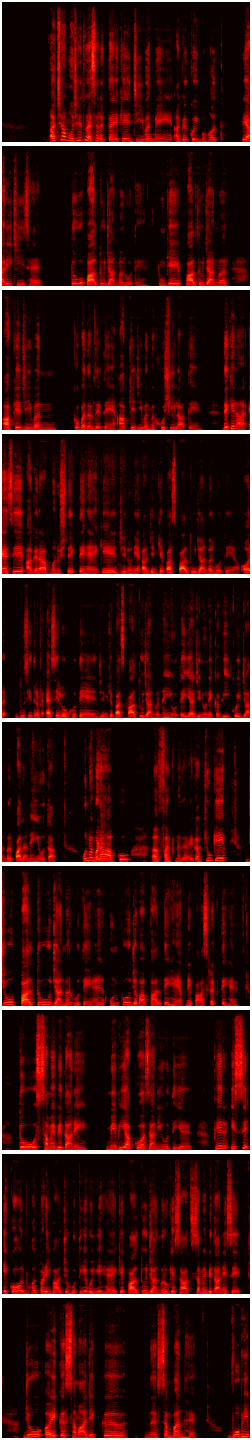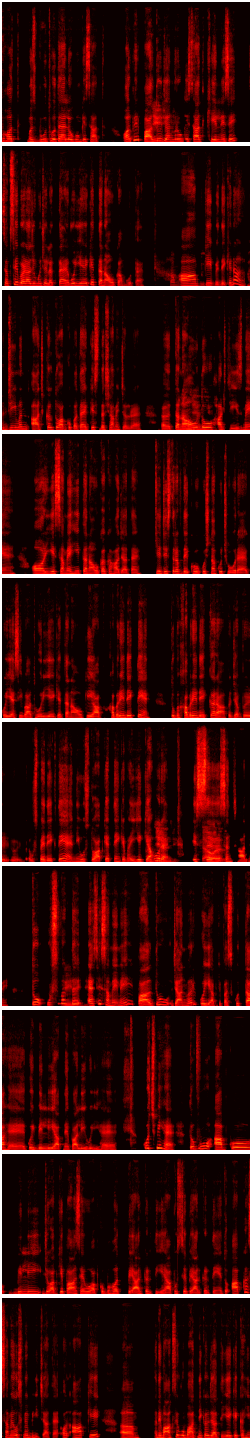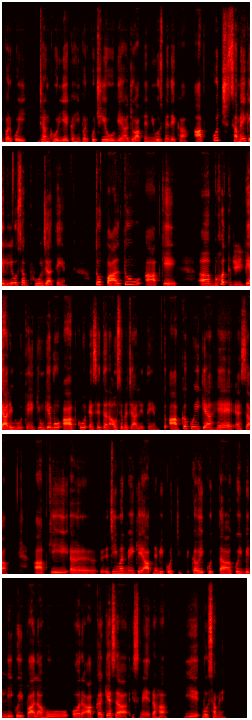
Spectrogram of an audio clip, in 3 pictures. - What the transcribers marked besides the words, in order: tapping; in English: "न्यूज़"; in English: "न्यूज़"
- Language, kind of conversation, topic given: Hindi, unstructured, क्या पालतू जानवरों के साथ समय बिताने से आपको खुशी मिलती है?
